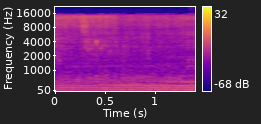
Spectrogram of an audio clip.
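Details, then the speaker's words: 1999 Winnebago Adventurer (Ford V10) motorhome being winterized with antifreeze: opening the outside shower, the water pump kicks on automatically with an even, low electric hum and steady buzzy tone, no knocks or surges, running normally. "Open the shower, water pump kicks on automatically."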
